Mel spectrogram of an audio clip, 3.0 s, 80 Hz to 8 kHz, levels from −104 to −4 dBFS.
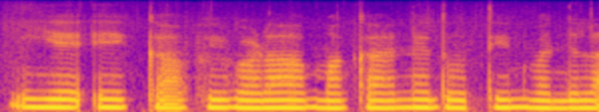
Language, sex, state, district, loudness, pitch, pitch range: Hindi, female, Haryana, Rohtak, -12 LUFS, 200 Hz, 195-205 Hz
